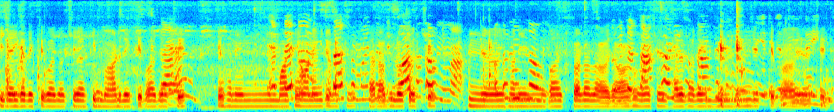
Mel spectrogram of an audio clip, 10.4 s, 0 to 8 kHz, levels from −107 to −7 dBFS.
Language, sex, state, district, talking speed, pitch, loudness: Bengali, male, West Bengal, Jhargram, 175 wpm, 165 Hz, -20 LUFS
